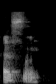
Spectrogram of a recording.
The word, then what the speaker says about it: Eslliey: Yes, yeah, Eslliey.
